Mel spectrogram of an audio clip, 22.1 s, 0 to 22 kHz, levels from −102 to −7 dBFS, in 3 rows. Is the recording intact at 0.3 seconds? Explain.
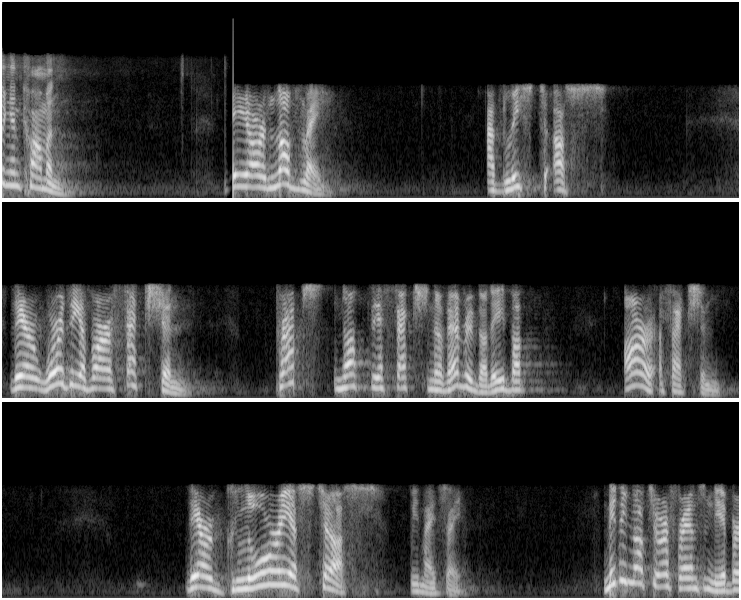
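Yes, the audio is intact at 0.3 seconds: the speech there carries no fault, and the AMR wideband (HD Voice) coding at 23.85 kbit/s, a rate at which this codec keeps speech clear, leaves at most faint codec damage.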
